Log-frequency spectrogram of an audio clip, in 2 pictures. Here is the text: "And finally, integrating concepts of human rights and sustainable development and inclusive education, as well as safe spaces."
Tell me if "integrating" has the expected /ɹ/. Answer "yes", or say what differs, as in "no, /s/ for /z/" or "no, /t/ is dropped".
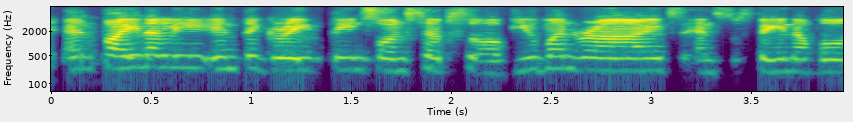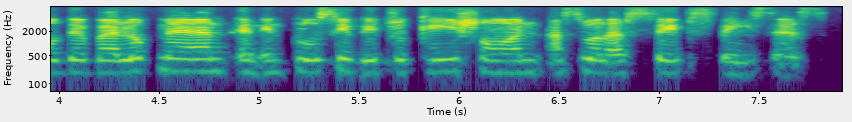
yes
